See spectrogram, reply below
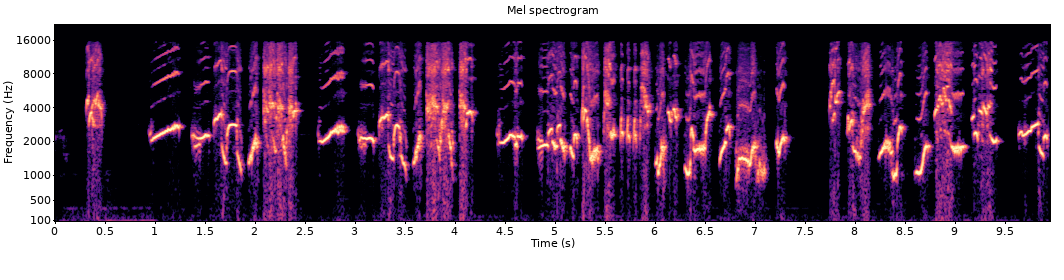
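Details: White-rumped shama, Medan type, giving a fighting lure song: nearly unbroken stream of rich whistles, harsh rasps and quick chirps, with recurring bright upslurred notes and a few short pauses.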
